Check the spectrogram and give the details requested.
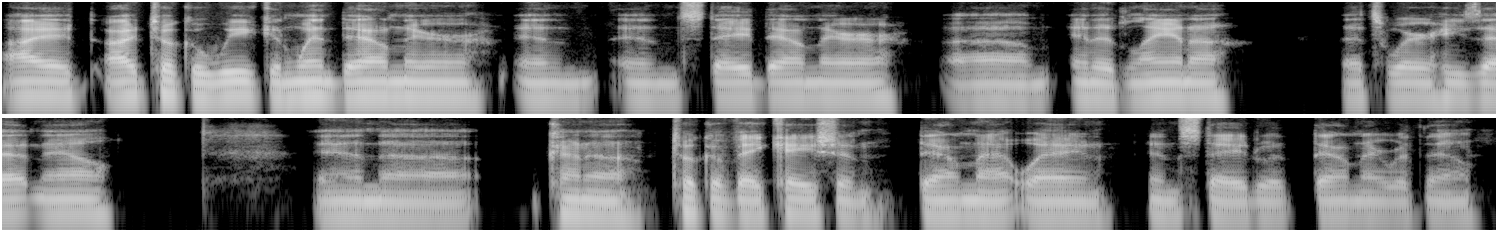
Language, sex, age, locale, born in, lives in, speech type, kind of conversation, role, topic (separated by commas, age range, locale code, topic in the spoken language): English, male, 35-39, en-US, United States, United States, conversation, unstructured, none, What are your favorite ways to stay active with friends and feel more connected?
